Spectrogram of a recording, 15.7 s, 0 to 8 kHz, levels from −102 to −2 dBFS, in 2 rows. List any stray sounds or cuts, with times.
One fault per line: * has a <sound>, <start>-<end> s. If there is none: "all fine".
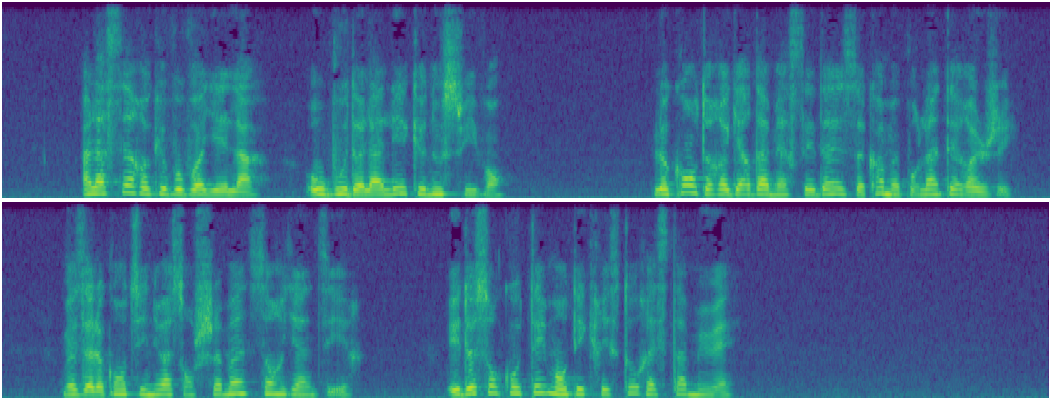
all fine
